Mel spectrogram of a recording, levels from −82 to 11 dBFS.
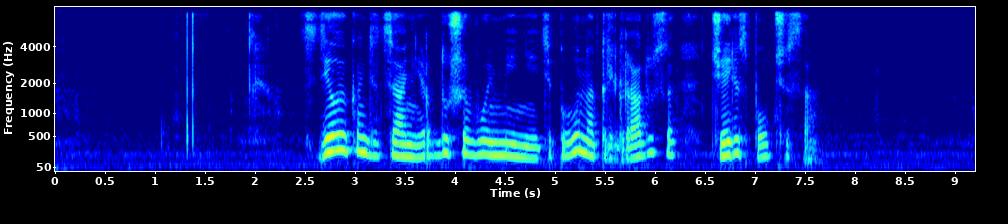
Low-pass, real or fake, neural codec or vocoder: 7.2 kHz; fake; vocoder, 44.1 kHz, 80 mel bands, Vocos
